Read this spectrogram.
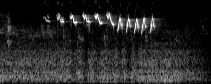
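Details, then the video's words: Nashville Warbler song: a string of high, sweet doubled introductory notes, "seeit seit seit", running straight into a quicker thin trill, all in under two seconds, with faint background hiss. "Nashville Warblers sing a song with sweet doubled introductory notes and a thin Trill seeit seit seit"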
